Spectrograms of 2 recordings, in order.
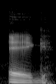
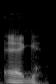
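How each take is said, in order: First: "Egg" as AYG, vowel raised; own pronunciation. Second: "egg" with short E, as in bed; rejected pronunciation. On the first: Showing viewers their own way, AYG. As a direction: say "Egg" to rhyme with vague. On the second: Showing viewers the other way, short-E egg. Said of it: "Not egg". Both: Shown as a demonstration.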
